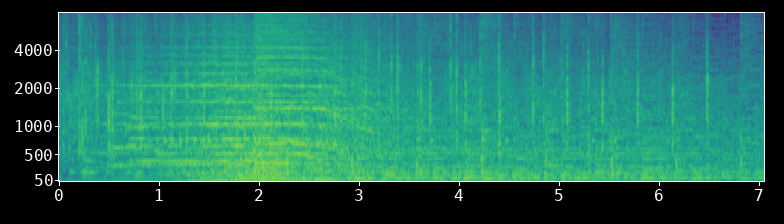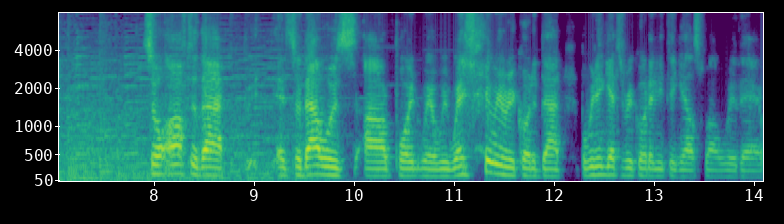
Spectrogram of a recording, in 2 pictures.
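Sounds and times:
cinema audience applause: 0:00.0 - 0:09.5
speech: 0:08.0 - 0:14.0.

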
